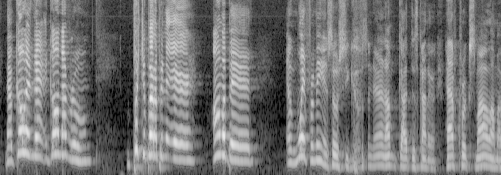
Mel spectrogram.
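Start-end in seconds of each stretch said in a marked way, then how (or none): 0.1-6.5 high, loud imitation of a furious grandma; angry scolding aunt. Aunt sends grandson to her room, angry orders. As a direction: send the child off to be punished. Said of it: "and she says".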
